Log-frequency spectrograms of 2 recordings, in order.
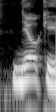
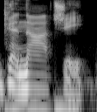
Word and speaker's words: gnocchi: And for reference, it's pronounced gnocchi, not ganache. – Not ganache, no. – No, at least when you're around someone Italian, you don't say ganache. Actually, when you're around anybody, it's called gnocchi.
